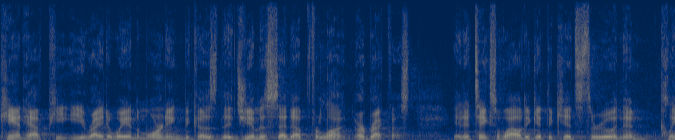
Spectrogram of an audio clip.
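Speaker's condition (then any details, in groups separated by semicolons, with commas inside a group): No condition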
